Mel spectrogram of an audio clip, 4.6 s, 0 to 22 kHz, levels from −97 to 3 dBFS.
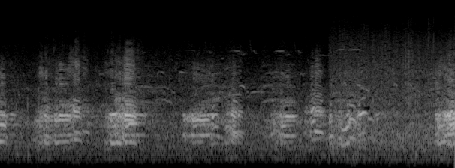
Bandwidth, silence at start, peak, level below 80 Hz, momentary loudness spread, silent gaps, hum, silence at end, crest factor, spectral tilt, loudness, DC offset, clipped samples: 13.5 kHz; 0 s; -16 dBFS; under -90 dBFS; 17 LU; none; none; 0 s; 22 dB; -0.5 dB/octave; -38 LUFS; under 0.1%; under 0.1%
